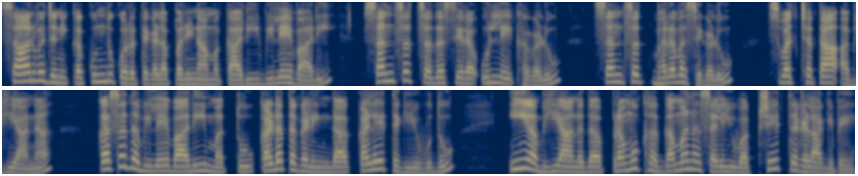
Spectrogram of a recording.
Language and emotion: Kannada, neutral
